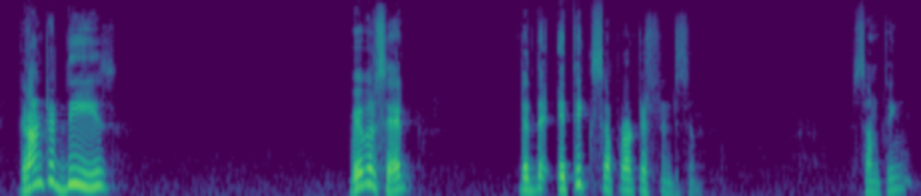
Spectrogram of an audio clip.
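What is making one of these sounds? An elderly man speaks calmly into a close microphone, in short bursts with pauses.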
